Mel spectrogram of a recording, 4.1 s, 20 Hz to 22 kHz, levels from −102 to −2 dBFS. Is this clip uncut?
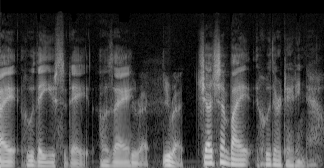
no; 1 cut; at 1.9 s

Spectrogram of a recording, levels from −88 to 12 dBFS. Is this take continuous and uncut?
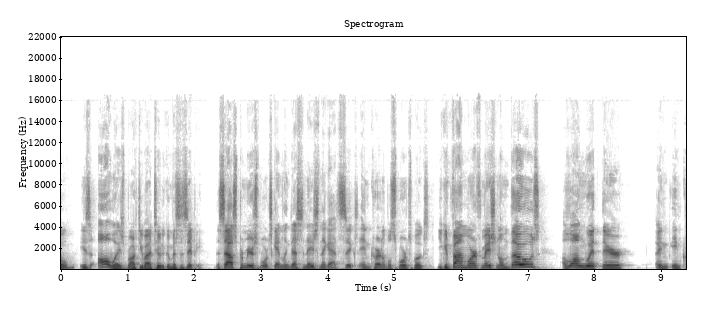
no; 1 cut; at 5.6 s

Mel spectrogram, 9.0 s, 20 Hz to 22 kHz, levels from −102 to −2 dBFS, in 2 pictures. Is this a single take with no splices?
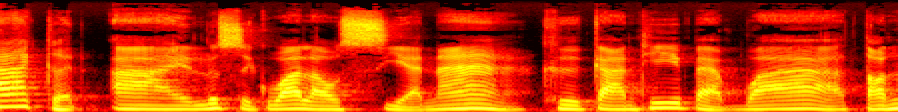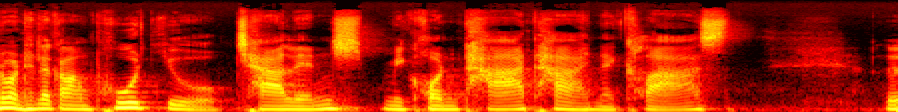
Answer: no; 2 cuts; at 2.7 s, 5.7 s

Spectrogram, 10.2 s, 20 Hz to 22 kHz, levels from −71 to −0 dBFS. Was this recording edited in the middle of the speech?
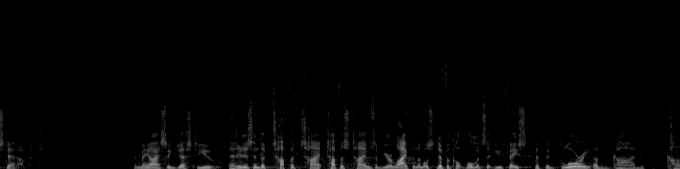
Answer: yes; 2 cuts; at 3.3 s, 8.0 s

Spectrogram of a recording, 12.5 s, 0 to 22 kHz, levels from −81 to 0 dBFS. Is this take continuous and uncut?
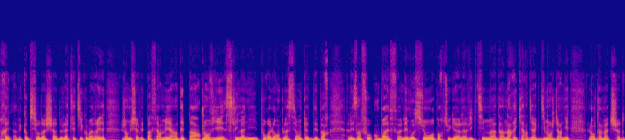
no; 2 cuts; at 2.8 s, 4.0 s

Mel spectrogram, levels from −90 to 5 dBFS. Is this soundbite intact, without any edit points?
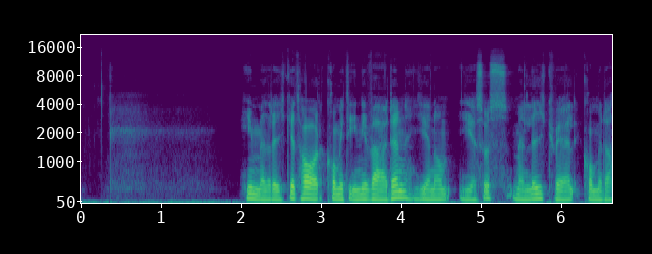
yes; 0 cuts

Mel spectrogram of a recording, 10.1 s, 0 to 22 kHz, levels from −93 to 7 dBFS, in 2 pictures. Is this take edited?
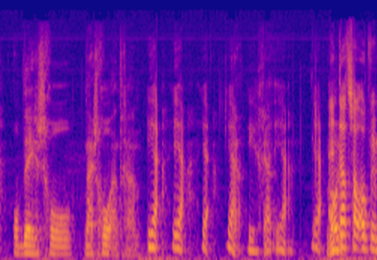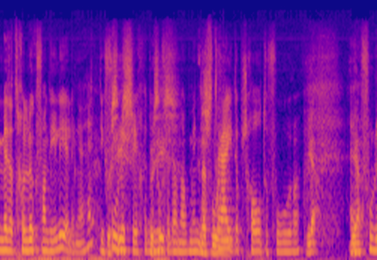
no; 0 cuts

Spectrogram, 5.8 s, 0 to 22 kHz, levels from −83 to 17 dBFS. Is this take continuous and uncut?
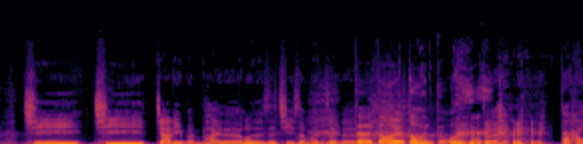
yes; 0 cuts

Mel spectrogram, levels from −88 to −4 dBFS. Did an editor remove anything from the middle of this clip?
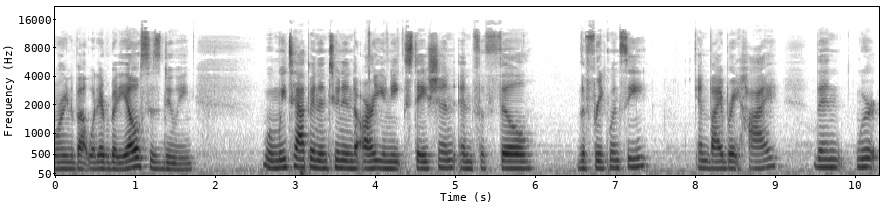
no; 0 cuts

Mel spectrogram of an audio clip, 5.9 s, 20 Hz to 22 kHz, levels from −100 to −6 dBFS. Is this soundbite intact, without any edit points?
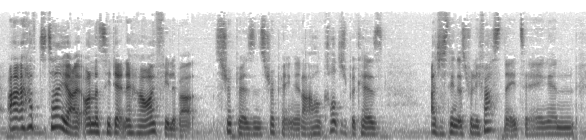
no; 1 cut; at 3.0 s

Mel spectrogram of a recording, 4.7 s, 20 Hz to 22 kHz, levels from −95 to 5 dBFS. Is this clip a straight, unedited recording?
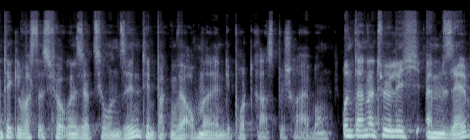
yes; 0 cuts

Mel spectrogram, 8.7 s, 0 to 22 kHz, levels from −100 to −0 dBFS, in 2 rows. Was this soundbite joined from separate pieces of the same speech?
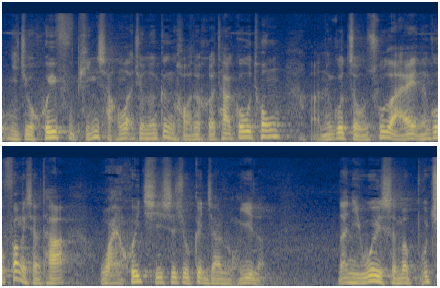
no; 0 cuts

